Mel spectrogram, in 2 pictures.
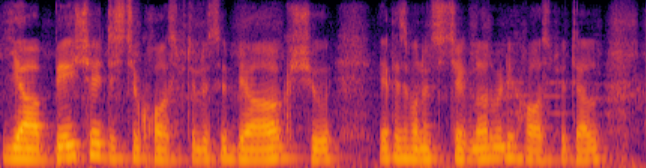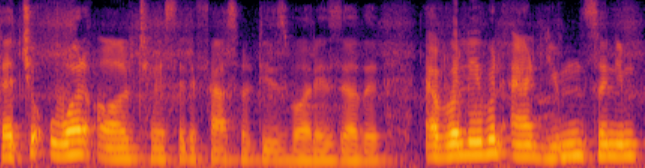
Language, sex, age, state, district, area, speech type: Kashmiri, male, 30-45, Jammu and Kashmir, Anantnag, rural, spontaneous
